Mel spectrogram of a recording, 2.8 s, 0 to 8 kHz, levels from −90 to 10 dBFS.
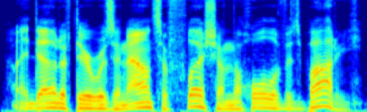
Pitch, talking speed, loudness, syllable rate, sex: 110 Hz, 325 wpm, -19 LUFS, 7.4 syllables/s, male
